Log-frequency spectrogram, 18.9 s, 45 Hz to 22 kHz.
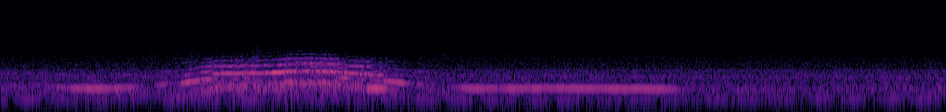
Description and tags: spooky wind 2
Wind sound recorded with oktava mc012->AD261->zoom h4n
tube, wind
